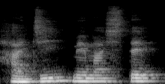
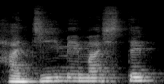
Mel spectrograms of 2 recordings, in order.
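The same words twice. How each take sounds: The two takes are said the same way.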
